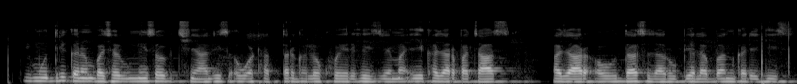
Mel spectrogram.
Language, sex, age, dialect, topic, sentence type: Chhattisgarhi, male, 25-30, Western/Budati/Khatahi, banking, statement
